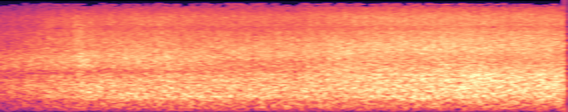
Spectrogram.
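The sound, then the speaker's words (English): Steady roar of ocean surf washing onto a beach where surfers are, a broad continuous rush that swells slightly and stays loud throughout, with some wind noise mixed in and no voices. “Activists with the Surfrider Foundation are down at the beach this day, quizzing surfers about why they're traipsing right past this morning's red paper signs that say, warning, ocean water may cause illness.”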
